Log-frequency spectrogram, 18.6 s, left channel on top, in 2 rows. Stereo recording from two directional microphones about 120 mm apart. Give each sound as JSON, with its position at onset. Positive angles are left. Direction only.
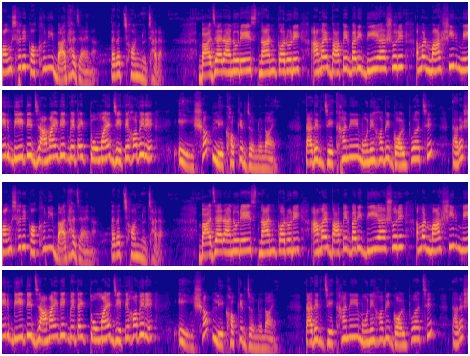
{"t": 0.2, "sound": "speech", "side_deg": 15}
{"t": 2.9, "sound": "speech", "side_deg": 20}
{"t": 11.3, "sound": "speech", "side_deg": 25}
